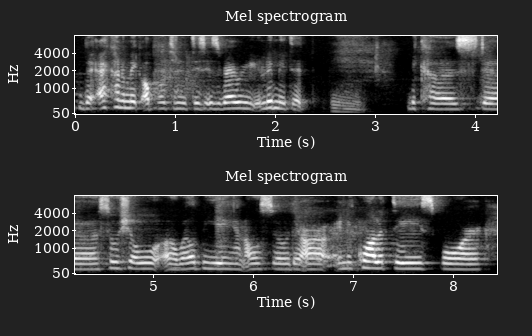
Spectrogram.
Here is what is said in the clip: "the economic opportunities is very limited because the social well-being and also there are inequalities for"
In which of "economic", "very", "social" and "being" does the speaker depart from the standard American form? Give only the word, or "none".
none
